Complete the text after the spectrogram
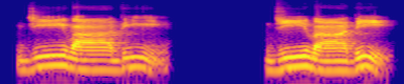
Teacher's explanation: इसका संधि विच्छेद है जीव प्लस आदि, वा में छोटा आ, आदि का बड़ा आ, दोनों मिलकर बड़ा आ हो गया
